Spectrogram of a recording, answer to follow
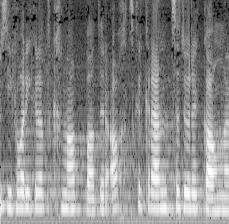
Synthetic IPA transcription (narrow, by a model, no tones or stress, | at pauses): sifɔːɾhiɡɾɑt̪kχnɑpːɑd̥̪əɾʔɑχt͡skəɾɡɾænt͡səduɾəkːɑŋːə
